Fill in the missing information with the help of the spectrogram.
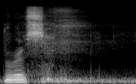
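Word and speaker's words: Brûz: And they also have to recruit Bruce. Well, yeah, but Bruce is also like the best thing ever. It's an Australian orc. His name is it's spelled B-R-U with an oolag Z, but it's pronounced Bruce.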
